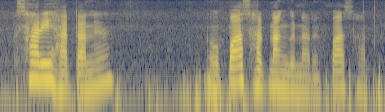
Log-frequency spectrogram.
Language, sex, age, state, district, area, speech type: Bodo, female, 45-60, Assam, Udalguri, rural, spontaneous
